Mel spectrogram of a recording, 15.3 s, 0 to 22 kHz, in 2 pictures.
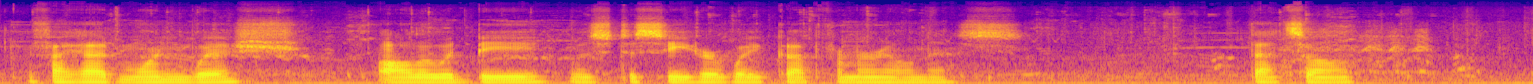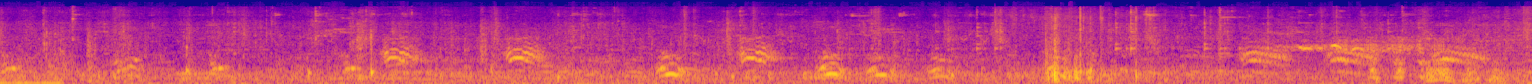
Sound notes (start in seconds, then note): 9.8 birds chirping; 10.1 dogs barking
